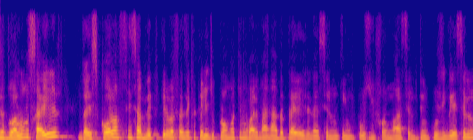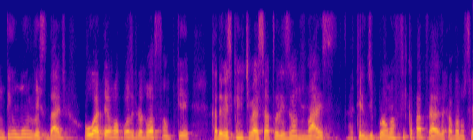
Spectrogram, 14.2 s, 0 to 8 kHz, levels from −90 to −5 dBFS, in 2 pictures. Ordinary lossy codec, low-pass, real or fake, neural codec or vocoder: none; 7.2 kHz; fake; codec, 16 kHz, 2 kbps, FreqCodec, smaller model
